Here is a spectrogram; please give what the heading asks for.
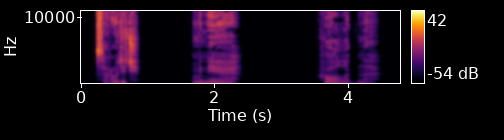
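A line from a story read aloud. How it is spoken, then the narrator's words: Barely audible. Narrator (Russian): прозвучало чуть слышно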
